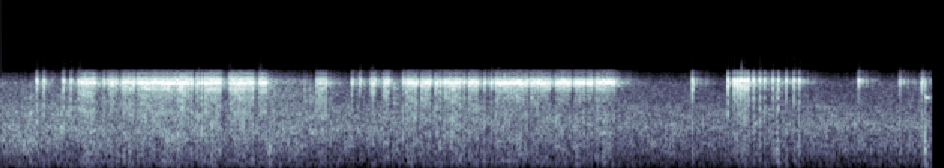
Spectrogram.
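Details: A cicada gives a harsh, high buzzing drone in pulsing bursts, sustained for about four seconds, then a brief pause before a few shorter rasping bursts that end abruptly.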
